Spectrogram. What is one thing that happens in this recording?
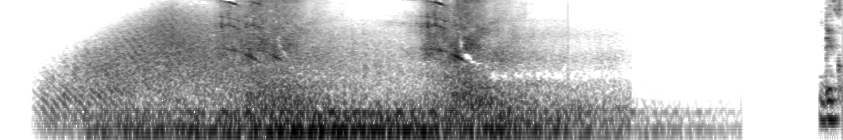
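A propeller plane engine drones loudly, rising and then fading away.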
